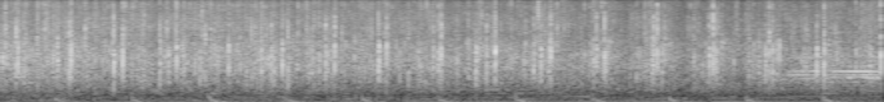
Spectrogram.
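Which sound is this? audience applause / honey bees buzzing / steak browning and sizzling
audience applause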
